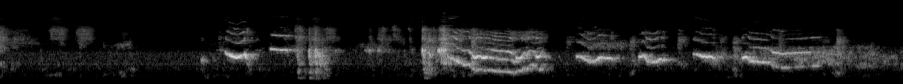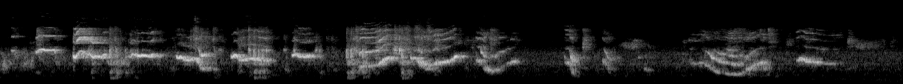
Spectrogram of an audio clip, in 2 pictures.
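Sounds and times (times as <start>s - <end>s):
dog whining: 2.0s - 18.0s.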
